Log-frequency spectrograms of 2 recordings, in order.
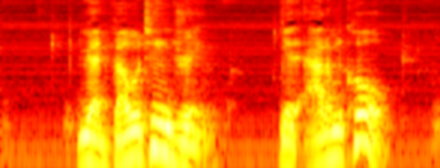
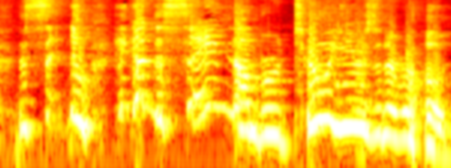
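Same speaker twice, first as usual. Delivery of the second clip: much higher and louder, disbelieving; pitched-up exasperated rant; incredulous outburst; 6 dB louder than usual. Real, not acted. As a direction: squeal out the outrage at the repeat. Outraged at repeat entry number.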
